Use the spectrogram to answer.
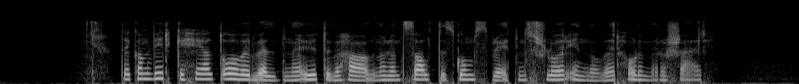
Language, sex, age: Norwegian, female, 18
